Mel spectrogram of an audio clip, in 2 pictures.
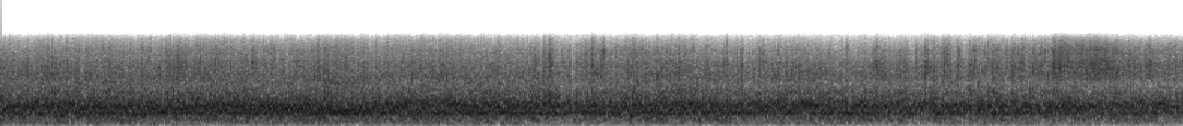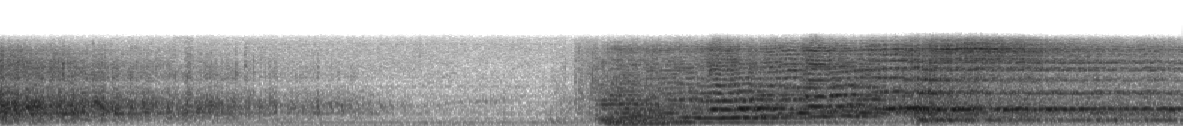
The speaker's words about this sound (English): From lengthwise down the canyon. It hit that rock on the other side, broke it loose. I know. Look out. Another avalanche.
